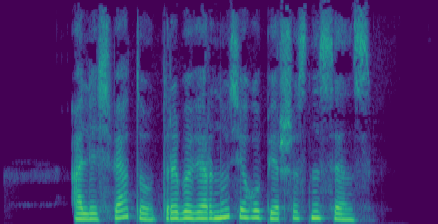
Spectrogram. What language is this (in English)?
Belarusian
